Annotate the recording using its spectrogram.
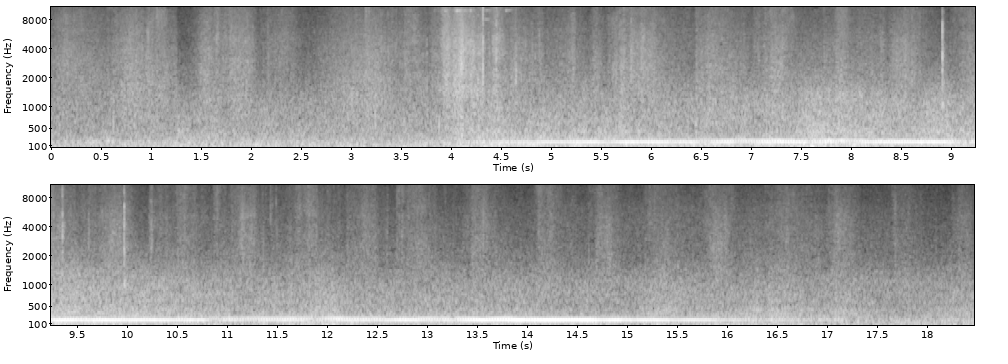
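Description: Footsteps crunching through snow in a quick even rhythm. A steady low drone comes in about four seconds in, is the loudest sound, and fades away near the end.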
